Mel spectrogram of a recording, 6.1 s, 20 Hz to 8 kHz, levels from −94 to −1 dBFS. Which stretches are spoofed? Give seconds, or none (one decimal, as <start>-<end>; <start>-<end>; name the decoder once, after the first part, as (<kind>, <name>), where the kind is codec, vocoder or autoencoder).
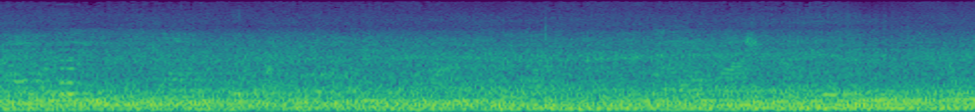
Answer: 2.8-3.3 (codec, DAC); 5.2-6.1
